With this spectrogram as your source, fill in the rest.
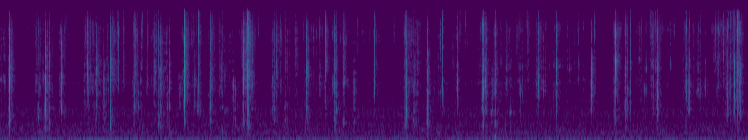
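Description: A small, flat paper-foil Lipton tea bag envelope is folded and crinkled with the fingertips. It makes quiet, bright, crackly crinkles and sharp little snaps in quick, uneven bursts throughout, with almost no low end and no ringing after each crackle.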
